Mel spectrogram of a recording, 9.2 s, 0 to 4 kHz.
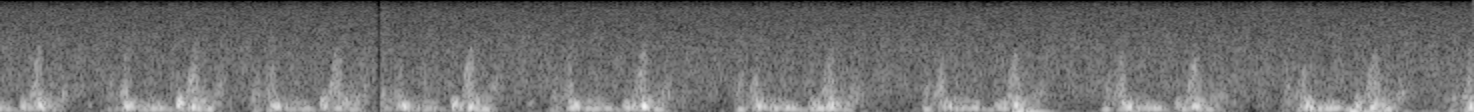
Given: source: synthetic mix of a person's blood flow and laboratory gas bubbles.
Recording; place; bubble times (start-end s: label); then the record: Doppler ultrasound of blood flow; precordium
no bubbles
From the record:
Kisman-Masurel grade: 000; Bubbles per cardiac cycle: 0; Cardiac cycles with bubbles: 0%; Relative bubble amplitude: no bubbles discernible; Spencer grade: 0 (complete lack of bubble signals)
